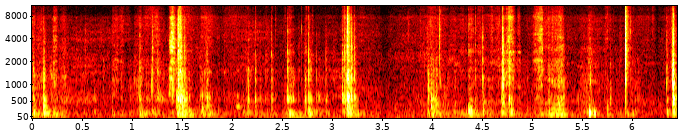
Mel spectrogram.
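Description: Plastic trim piece above an Audi Q5's instrument cluster being pried and pulled with a trim tool: scattered light plastic clicks and rubbing, with a sharper click near the end.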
